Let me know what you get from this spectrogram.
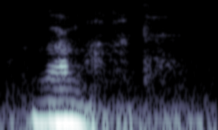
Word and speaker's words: Wehrmacht: Were there any differences between, okay, here comes another one I'm going to mispronounce, the Wehrmacht guards and the SS? – Wehrmacht.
